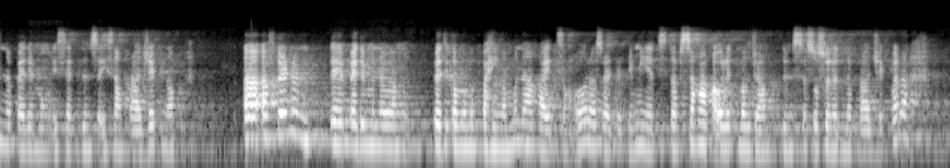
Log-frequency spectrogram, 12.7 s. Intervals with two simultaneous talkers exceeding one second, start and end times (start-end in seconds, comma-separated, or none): none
